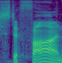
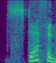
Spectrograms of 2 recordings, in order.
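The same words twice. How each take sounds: First: The name is pronounced the Western European way. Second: The name is pronounced the Swedish way. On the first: "Stefan is um more like the Western European pronunciation" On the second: "Stefan is the Swedish pronunciation"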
